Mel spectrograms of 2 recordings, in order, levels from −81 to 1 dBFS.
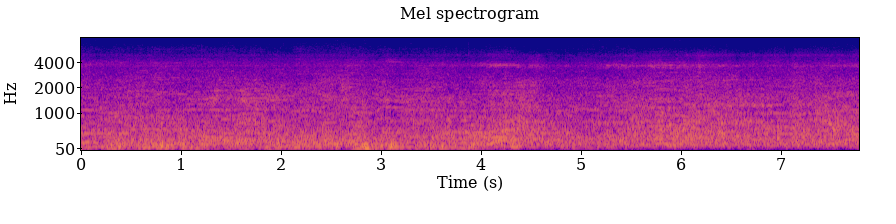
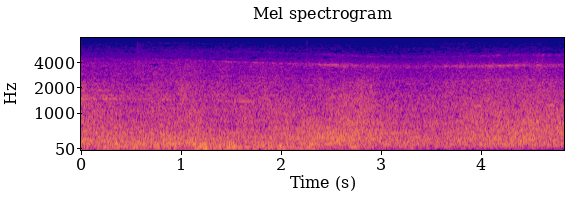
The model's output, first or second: first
